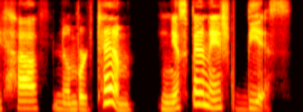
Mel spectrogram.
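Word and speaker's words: diez: D. D I E Z. D. It's quick. Almost like you're saying yes, but with a D in front.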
